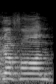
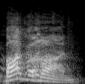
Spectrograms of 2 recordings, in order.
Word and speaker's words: Bhagavan: Bhagavan Doc.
